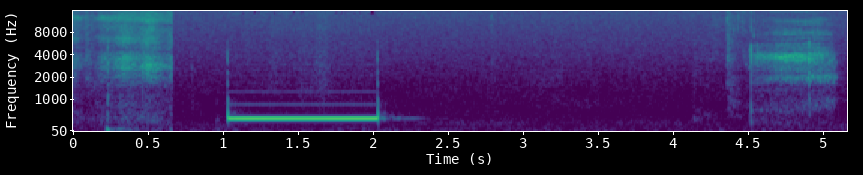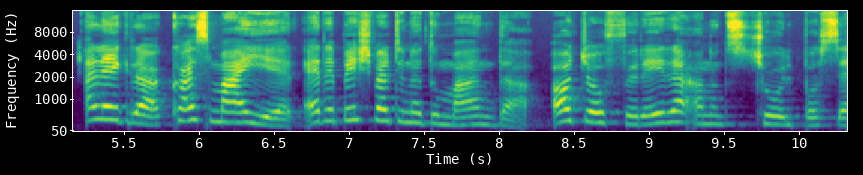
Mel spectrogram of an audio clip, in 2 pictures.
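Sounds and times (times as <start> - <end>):
telephone line tone while calling the police station: 1.0 - 2.2
speech: 5.5 - 10.3.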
